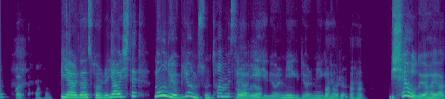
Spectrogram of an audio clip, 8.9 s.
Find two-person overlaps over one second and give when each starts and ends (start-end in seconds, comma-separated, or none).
none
